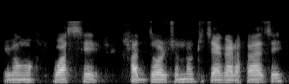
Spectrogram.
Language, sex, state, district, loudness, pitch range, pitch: Bengali, male, Tripura, West Tripura, -21 LUFS, 110-115 Hz, 110 Hz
